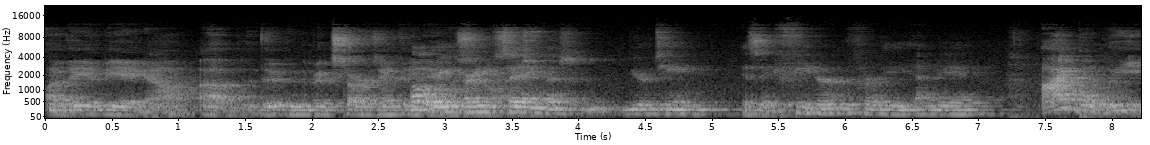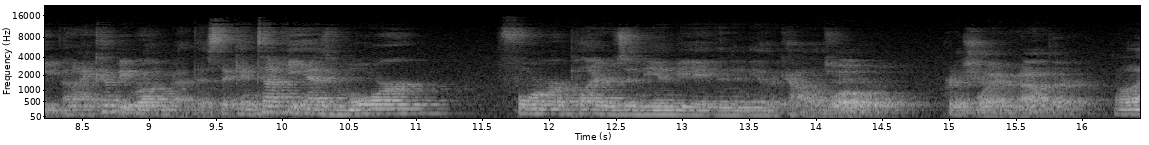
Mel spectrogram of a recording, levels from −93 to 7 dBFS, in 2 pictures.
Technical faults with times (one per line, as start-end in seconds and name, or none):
none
